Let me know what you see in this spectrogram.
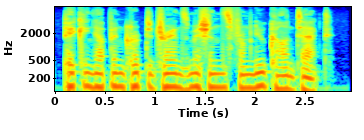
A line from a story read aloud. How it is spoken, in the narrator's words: Cortana whispered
